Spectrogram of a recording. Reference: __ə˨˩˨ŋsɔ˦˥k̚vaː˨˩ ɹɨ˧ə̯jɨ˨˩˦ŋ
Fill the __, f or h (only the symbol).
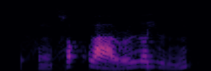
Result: f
